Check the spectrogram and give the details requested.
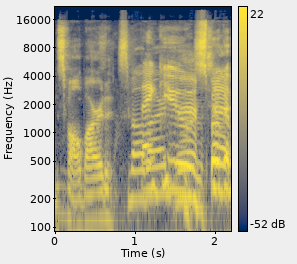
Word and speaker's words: Svalbard: The S and V in Svalbard.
